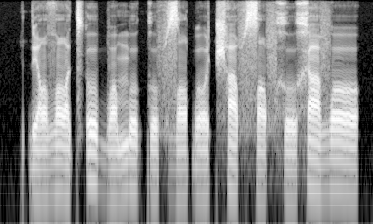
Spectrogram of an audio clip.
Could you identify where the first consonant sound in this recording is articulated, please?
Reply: alveolar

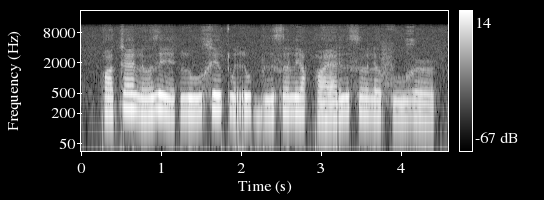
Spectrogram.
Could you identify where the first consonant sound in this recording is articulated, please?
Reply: uvular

